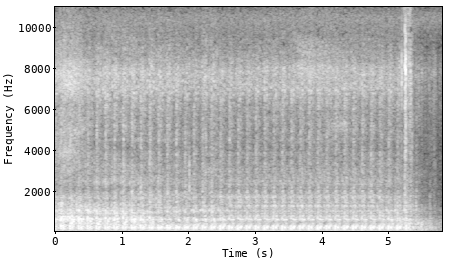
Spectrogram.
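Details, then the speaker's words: 1999 VW Golf GT TDI idling with steady, even knocking ticks about two and a half per second following engine speed; not overheating, coolant and oil levels fine, cause of the knocking engine unknown. "i'll just let you listen to that a minute you can hear it's a bit noisy but you could drive this away and you probably could drive it uh you know 100 miles or so and it might be fine but you know it's got an issue"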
